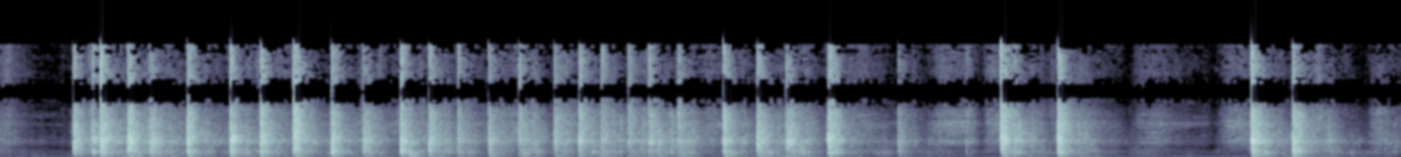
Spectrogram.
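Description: Boxing-gloved punches landing on a hanging heavy bag: a rapid run of several hard strikes a second starting just under a second in, then a few spaced single blows, with a short pause before two more near the end.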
